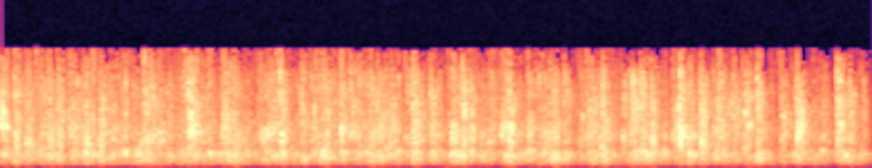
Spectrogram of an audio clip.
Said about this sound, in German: Ja, bravo, großer Applaus.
